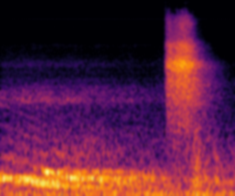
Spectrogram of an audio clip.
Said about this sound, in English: I made it to my platform right as the train pulled up.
